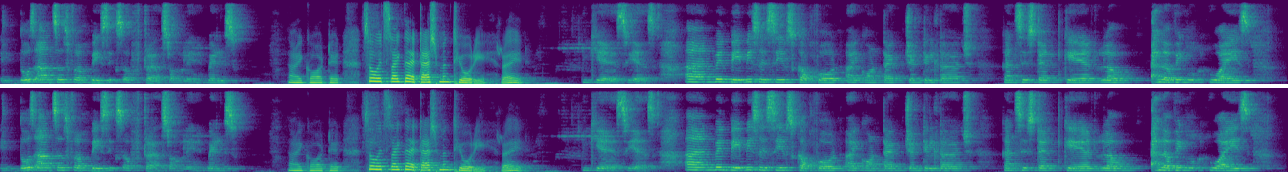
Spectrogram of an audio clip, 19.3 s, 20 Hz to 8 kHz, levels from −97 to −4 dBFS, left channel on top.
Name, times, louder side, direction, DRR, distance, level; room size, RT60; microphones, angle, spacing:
voice 1, 0.0-3.5 5.5-5.6 8.4-14.8 15.1-16.9 17.3-19.1, equal, 25° right, -4 dB, 3.0 m, -33 dB
voice 2, 4.3-7.8, left 3 dB, 25° left, 11 dB, 0.5 m, -24 dB
21.5 x 9.1 x 3.0 m, 0.83 s
head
